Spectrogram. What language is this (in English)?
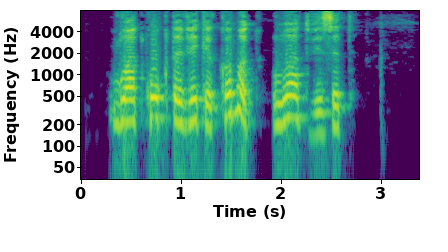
Western Mari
